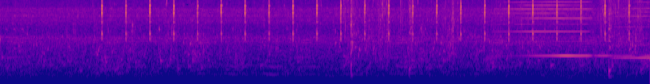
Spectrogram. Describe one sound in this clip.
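A fishing reel clicks steadily as it is wound in.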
